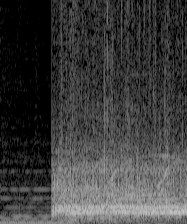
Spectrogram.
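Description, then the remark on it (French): A short steady tone gives way abruptly to a loud, dense roar of a stadium crowd cheering and applauding in celebration of a title win, continuing unbroken to the end. “La foule est en liesse, the fool is in euh, Lias, je peux vous le dire.”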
